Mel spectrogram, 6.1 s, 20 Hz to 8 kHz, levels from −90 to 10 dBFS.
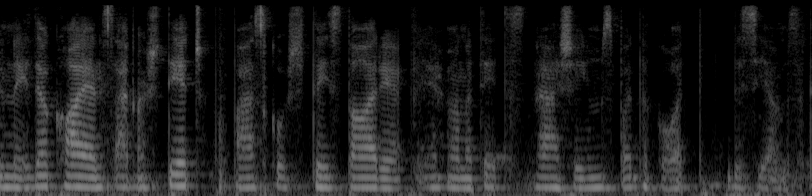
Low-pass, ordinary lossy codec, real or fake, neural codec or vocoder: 7.2 kHz; MP3, 64 kbps; fake; codec, 24 kHz, 0.9 kbps, WavTokenizer, medium speech release version 1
